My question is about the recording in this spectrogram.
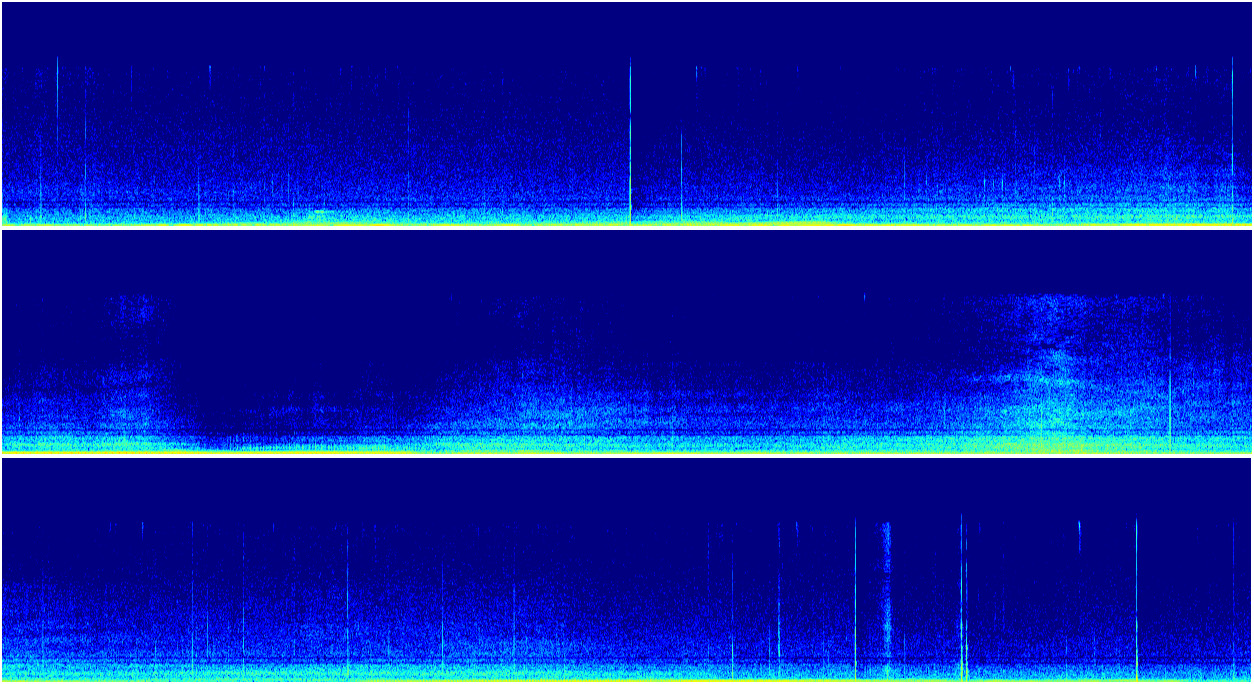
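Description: Motor vehicles passing on the street: an engine rises in pitch over the first several seconds, holds steady, then fades, and a second engine rises and falls later on. A few sharp clicks come near the end.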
